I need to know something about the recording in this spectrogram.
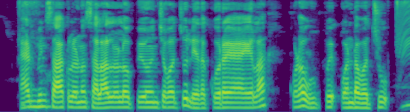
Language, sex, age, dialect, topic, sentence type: Telugu, male, 18-24, Central/Coastal, agriculture, statement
